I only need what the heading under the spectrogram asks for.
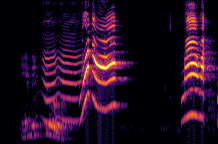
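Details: Talking pet parrot, said to say mummy and papa, kept indoors; a voice-like harmonic phrase bends upward into a sustained wavering note, then a short pause and a second clipped rising call.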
